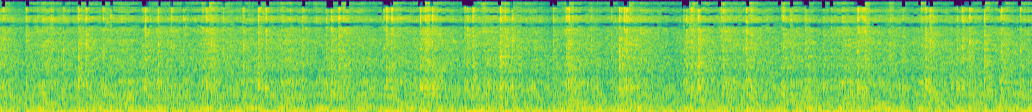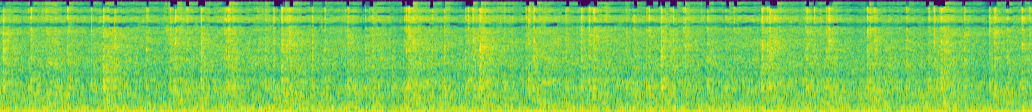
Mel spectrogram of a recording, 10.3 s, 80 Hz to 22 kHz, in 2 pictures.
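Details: Harris race car's Morgan Machine-built open V8 (speaker thinks ~358 ci) with EQ heads, Edelbrock Victor Jr two-barrel intake and 85 carburetor, started after fuel line was reconnected; deep, loud, steady lumpy idle, no ticks or knocks, normal idle.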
